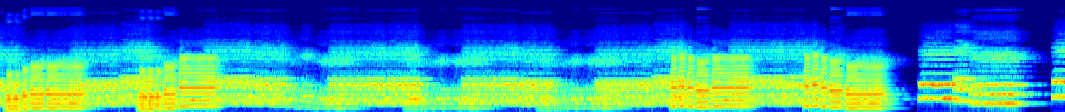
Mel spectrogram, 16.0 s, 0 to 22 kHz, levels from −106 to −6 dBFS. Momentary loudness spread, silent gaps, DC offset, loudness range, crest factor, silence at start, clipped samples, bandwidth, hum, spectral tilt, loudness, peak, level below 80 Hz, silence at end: 12 LU; none; under 0.1%; 8 LU; 16 dB; 0 s; under 0.1%; 15.5 kHz; none; -7.5 dB/octave; -35 LUFS; -18 dBFS; -76 dBFS; 0 s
